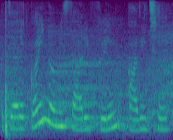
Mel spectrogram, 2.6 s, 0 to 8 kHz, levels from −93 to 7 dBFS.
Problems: continuous background conversations, low volume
